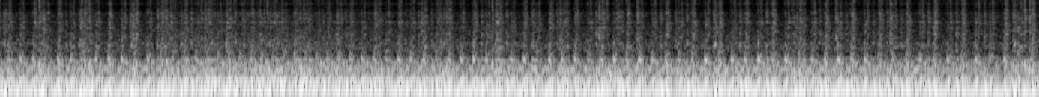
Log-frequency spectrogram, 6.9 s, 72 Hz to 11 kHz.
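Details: Mopar 400 big-block V8 running: heavy deep rumble with dense hammering throughout, knock from worn-out bearings.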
